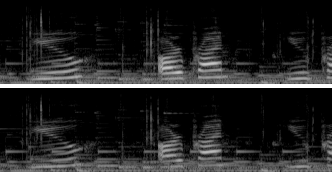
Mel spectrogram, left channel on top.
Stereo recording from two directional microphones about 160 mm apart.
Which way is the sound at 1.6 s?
35° left (ahead or behind).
